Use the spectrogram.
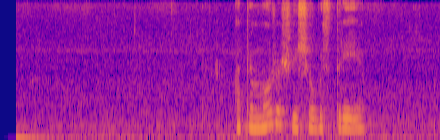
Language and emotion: Russian, neutral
